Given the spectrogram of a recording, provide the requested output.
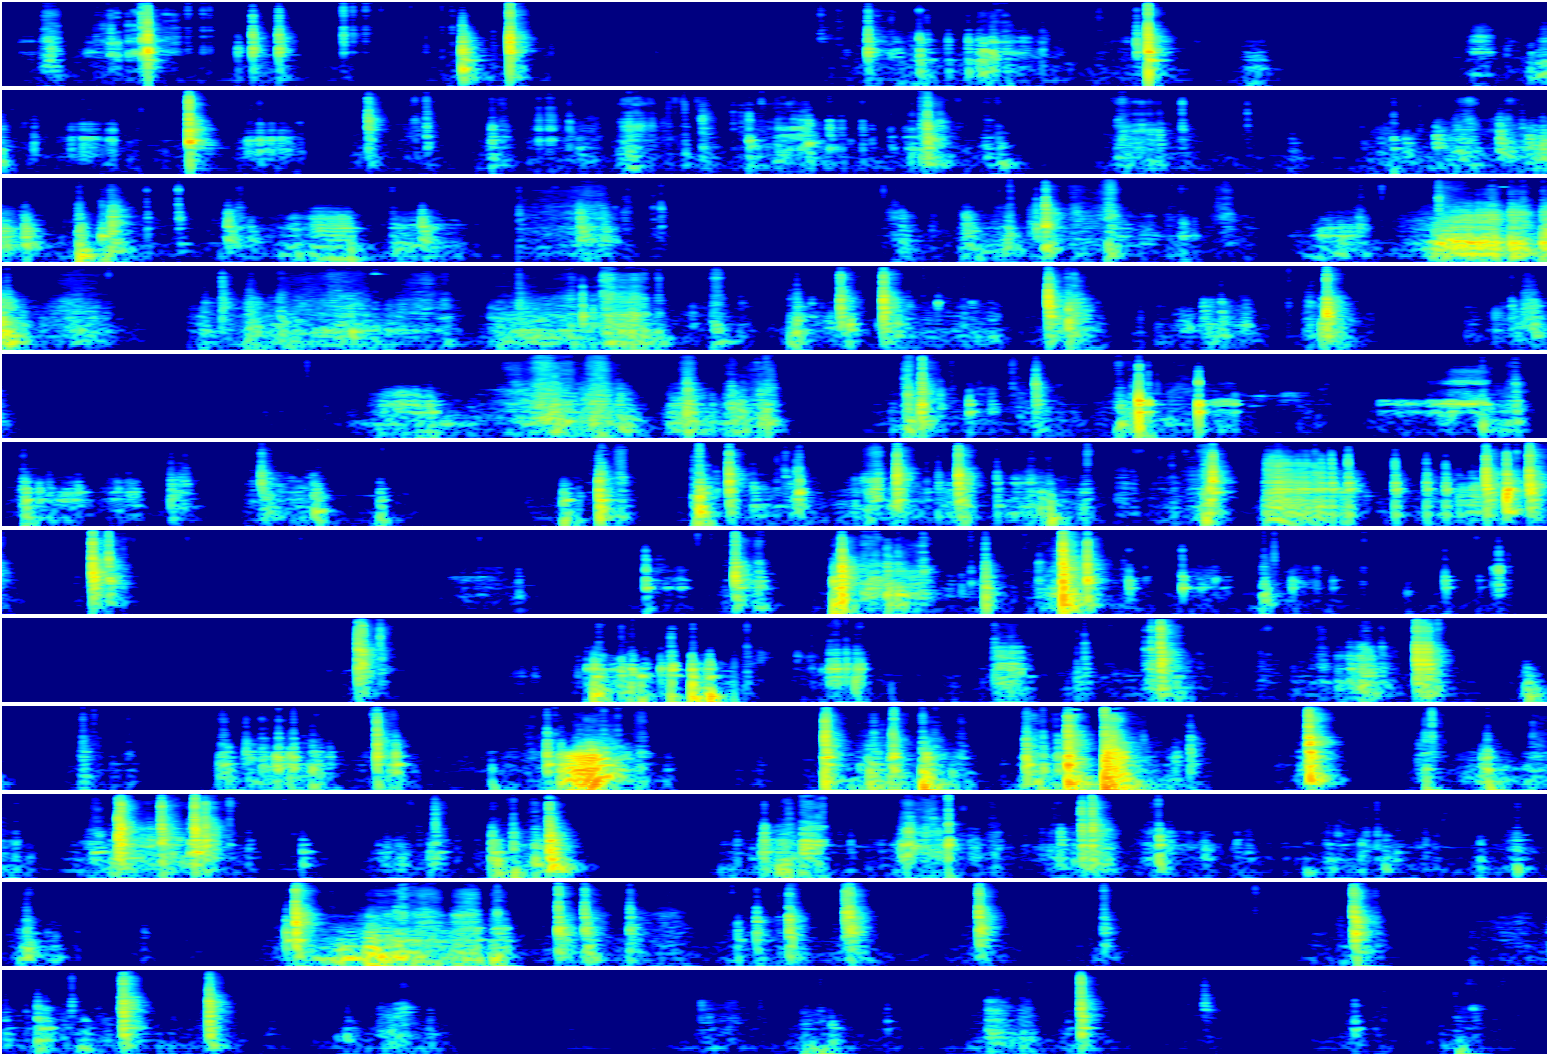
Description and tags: Shed Creaks
Parts of a shed being pushed and pulled from the inside.
creaky, soft, bending, floor, wood, squeaky, hinge, creaks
